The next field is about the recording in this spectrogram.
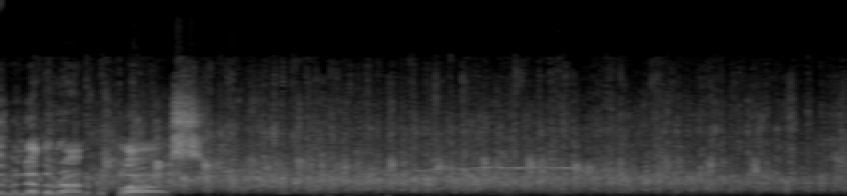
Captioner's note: audience applauding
